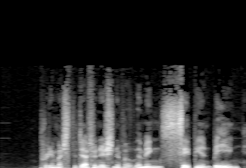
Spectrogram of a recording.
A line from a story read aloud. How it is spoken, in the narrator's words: Haddix muttered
